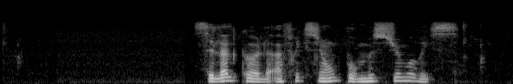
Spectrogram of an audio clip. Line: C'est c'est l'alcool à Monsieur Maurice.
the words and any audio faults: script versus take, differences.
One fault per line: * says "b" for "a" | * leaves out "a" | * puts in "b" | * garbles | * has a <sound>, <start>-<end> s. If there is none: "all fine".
* leaves out "c'est"
* puts in "frictions pour"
